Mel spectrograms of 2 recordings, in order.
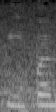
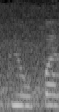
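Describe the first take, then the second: First: The first vowel sounds like 'ee'. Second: The first vowel sounds like 'yoo'. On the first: The speaker calls it right. "पीपल होता है" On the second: The speaker calls it wrong. "गलत बोल रहा था"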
